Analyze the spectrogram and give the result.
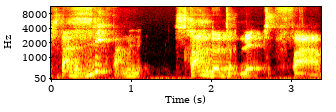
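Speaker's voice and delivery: heavily exaggerated, thick put-on posh English accent. Asked to say a phrase in a thick British accent, doing a posh British accent. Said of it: "say standard lit fam in a thick British accent".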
